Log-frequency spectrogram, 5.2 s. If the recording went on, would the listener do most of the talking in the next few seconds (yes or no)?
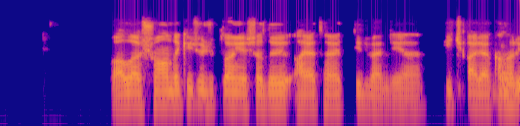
no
